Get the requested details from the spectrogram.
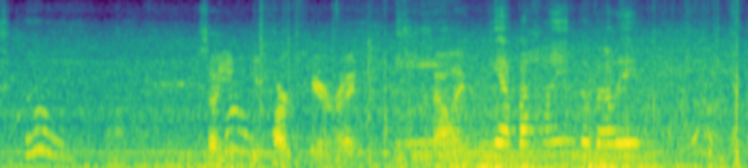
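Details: Adult speakers in conversation; Ordinary speech.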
